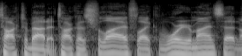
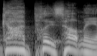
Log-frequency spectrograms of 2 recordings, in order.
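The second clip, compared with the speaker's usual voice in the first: higher-pitched mock plea; retold frustration; 7 semitones higher than usual. Retelling a plea over a stuck hot tub drain, frustrated. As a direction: replay an exasperated little prayer. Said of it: "I'm, I'm frustrated".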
